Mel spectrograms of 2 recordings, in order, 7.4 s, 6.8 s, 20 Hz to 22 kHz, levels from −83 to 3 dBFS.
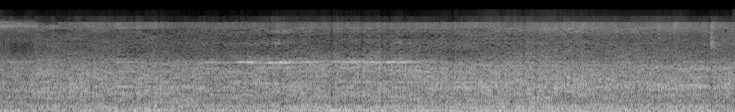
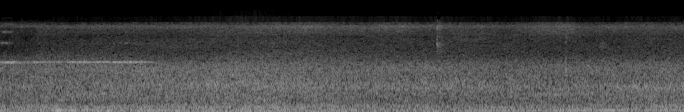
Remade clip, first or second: first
